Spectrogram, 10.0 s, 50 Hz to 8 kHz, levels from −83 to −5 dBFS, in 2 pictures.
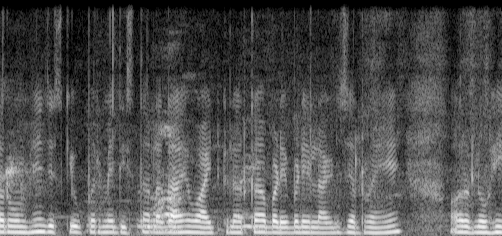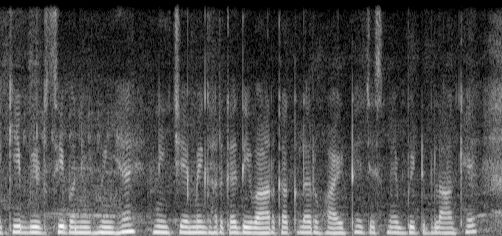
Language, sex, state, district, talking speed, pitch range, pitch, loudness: Hindi, female, Uttarakhand, Uttarkashi, 215 wpm, 180-195 Hz, 185 Hz, -16 LUFS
